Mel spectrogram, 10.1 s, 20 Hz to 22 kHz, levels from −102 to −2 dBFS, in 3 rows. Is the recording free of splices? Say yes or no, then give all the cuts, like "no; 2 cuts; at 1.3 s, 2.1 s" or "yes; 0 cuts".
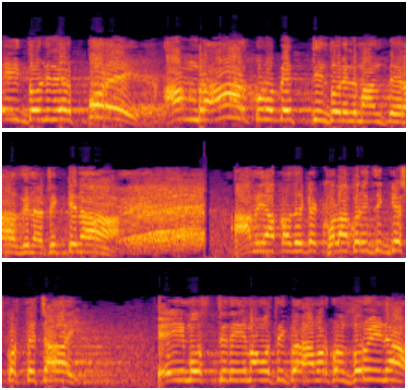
no; 1 cut; at 5.0 s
